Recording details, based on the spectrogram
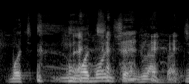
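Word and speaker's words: Mönchengladbach: Monchengladbach.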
